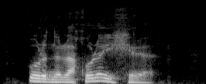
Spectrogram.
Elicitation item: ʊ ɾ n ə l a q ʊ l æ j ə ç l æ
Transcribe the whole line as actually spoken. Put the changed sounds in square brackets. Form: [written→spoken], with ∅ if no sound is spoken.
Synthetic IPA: ʊ ɾ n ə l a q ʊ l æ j ə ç [l→ɾ] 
